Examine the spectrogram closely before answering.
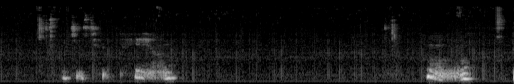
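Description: A middle-aged woman speaks calmly and closely into a microphone.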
